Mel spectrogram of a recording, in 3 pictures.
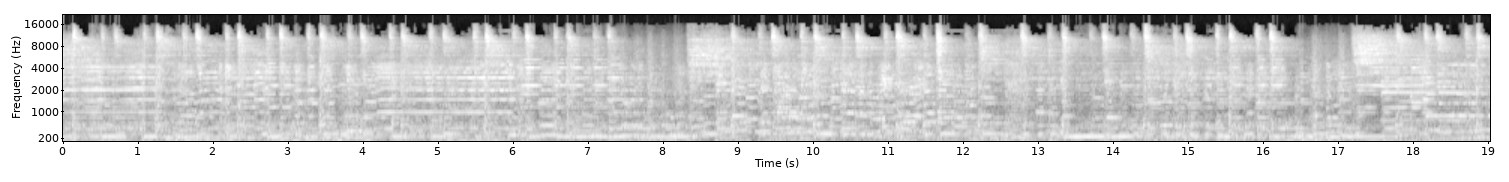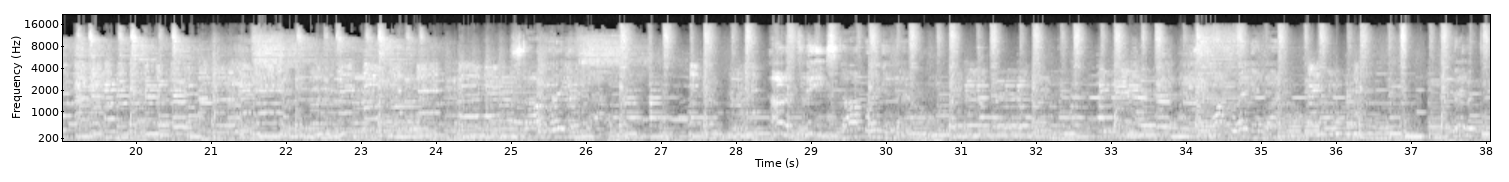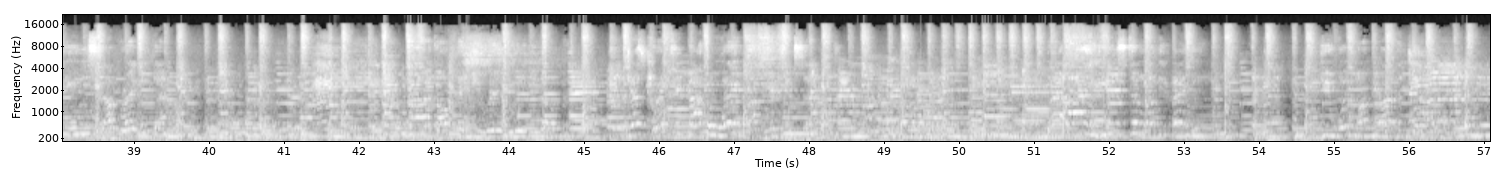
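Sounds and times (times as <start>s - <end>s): amplified harmonica: 0.0s - 57.0s
blues band playing a shuffle: 0.0s - 57.0s.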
